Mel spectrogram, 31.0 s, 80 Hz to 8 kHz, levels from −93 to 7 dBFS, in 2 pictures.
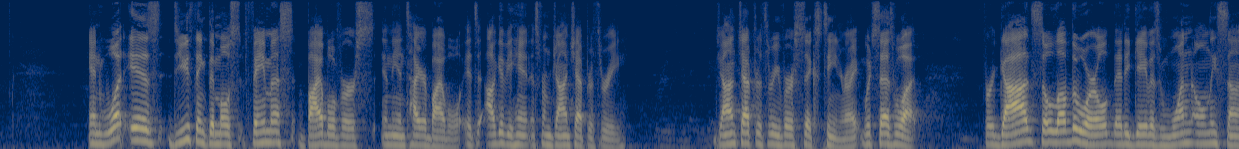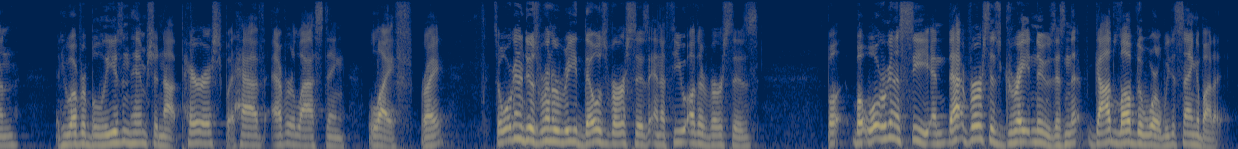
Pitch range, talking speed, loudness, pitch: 135-165 Hz, 200 wpm, -33 LUFS, 150 Hz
